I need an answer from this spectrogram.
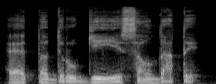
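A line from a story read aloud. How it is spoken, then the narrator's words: Quiet monster reply. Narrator (Russian): тихо ответил монстр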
